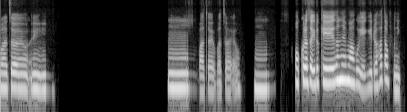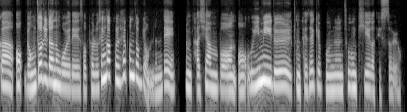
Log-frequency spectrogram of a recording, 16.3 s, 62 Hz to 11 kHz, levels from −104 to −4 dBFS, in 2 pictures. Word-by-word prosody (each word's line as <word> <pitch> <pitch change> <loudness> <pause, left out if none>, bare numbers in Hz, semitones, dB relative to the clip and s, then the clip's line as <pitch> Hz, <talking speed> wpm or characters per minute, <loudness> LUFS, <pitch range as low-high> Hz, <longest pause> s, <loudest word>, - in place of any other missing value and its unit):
맞아요. 185 -1 -2
예예. 175 -1 -1 2.4
음. 185 0 +1 0.2
맞아요, 165 -1 -9
맞아요. 160 +3 -12 0.3
음. 180 0 -1 0.5
어 240 - 0
그래서 245 0 +4
이렇게 235 +1 +3
선생님하고 265 -5 +5
얘기를 195 +4 -5
하다 275 +1 -1
보니까 195 0 -2
어 220 -1 +1
명절이라는 230 +4 +2
거에 185 -2 -2
대해서 170 -1 -7
별로 180 +1 -6
생각을 285 - +2
해 335 - 0
본 335 0 +5
적이 245 -8 -3
없는데 175 +4 -5 0.2
좀 190 -2 -3
다시 175 +6 -7
한번 175 -3 -2
어 170 - -4
의미를 210 -4 +5
좀 175 -1 -4
되새겨 200 +3 -6
보는 170 0 -2
좋은 190 -2 -3
기회가 180 -3 -7
됐어요. 155 +1 -15
190 Hz, 290 characters per minute, -23 LUFS, 175-235 Hz, 2.4 s, 선생님하고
